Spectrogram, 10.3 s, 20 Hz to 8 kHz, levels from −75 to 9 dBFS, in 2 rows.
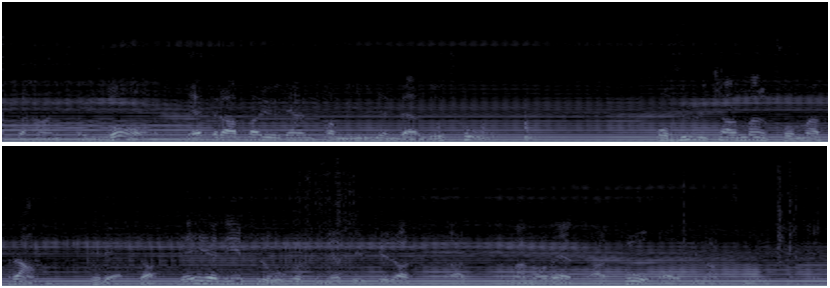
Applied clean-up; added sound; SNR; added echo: none; Musical instrument; -3 dB; none.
